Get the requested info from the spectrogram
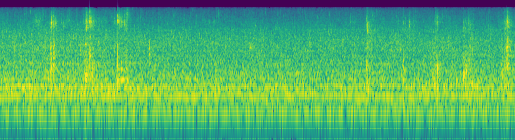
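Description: Chicken wings deep-frying in a pot of hot oil: a steady sizzle and bubbling over a steady hum. A few light clicks come through as wings are tossed in sauce in a stainless steel bowl.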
